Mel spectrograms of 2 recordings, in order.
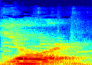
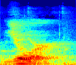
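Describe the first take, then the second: The two takes are said the same way.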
